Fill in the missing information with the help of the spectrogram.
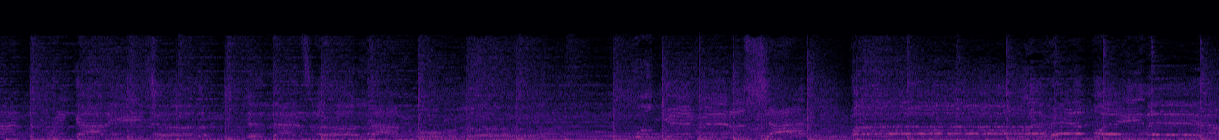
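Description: Upbeat rock-pop song with a lead vocal over a steady beat; the singing holds long notes and the music gets a little louder in the second half.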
